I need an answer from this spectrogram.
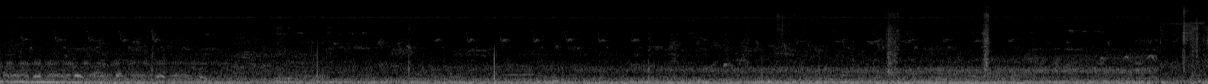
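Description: Outdoor wetland ambience: a steady low rumble, with a bird calling a quick run of short, evenly repeated high notes, about three a second, through the middle.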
